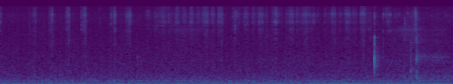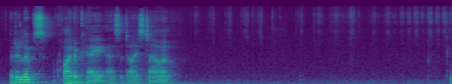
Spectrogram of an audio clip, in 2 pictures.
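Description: A paintbrush dabs and scratches lightly on a rough surface.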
